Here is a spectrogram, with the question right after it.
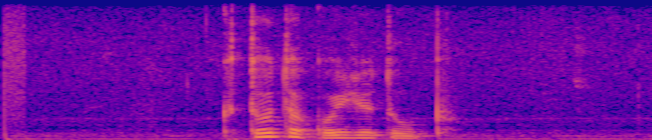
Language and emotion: Russian, neutral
